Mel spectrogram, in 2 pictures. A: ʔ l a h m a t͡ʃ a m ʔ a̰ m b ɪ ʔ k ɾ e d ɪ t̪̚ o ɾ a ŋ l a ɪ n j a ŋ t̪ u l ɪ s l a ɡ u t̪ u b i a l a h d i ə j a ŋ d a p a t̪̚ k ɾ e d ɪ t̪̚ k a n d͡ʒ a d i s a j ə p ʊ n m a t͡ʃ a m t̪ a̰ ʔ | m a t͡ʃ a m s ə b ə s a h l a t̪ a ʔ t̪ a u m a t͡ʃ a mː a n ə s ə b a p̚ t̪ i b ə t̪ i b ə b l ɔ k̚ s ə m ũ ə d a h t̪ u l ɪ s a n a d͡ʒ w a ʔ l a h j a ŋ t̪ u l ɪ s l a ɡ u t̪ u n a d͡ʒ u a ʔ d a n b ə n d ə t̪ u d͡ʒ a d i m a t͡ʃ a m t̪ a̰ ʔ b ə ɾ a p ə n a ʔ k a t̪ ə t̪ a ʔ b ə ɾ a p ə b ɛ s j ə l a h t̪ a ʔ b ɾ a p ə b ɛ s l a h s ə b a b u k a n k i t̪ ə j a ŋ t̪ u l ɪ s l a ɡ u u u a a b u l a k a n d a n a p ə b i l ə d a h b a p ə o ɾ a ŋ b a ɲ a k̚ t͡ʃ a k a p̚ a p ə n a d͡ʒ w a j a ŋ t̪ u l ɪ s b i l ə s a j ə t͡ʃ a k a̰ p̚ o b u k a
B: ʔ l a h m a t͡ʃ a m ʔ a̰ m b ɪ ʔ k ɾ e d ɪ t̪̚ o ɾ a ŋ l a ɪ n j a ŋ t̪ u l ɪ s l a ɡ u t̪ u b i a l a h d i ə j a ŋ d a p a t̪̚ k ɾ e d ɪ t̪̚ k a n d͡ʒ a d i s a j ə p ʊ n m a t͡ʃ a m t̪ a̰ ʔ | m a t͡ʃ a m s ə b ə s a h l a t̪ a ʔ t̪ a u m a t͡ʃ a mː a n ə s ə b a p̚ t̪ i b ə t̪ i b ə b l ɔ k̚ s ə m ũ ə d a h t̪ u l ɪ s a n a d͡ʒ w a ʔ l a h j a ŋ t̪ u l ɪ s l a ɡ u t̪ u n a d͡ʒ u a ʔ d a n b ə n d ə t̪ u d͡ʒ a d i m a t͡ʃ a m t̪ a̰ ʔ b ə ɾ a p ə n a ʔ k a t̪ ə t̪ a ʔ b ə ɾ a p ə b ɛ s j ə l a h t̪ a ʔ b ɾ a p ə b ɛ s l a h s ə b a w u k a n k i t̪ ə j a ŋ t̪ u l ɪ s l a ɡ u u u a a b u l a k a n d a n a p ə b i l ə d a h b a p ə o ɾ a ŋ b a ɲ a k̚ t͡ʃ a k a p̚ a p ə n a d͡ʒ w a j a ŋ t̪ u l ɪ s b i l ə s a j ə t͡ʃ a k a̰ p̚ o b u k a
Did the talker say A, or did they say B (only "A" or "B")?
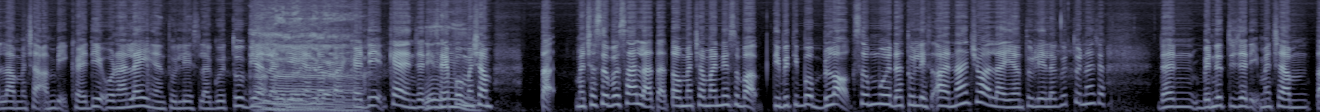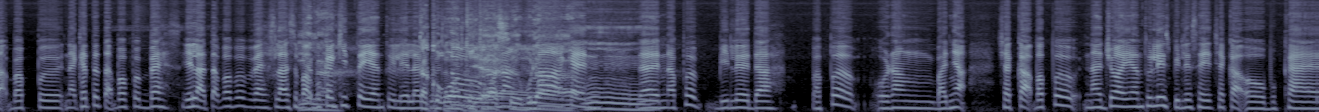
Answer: A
